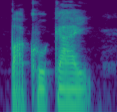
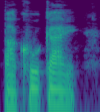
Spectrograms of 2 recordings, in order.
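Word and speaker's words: 爆買: 那爆买呢，读作巴库该，巴库该就写作爆买这两个字。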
